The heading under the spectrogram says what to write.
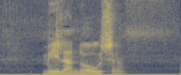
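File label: "melanose", Dutch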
